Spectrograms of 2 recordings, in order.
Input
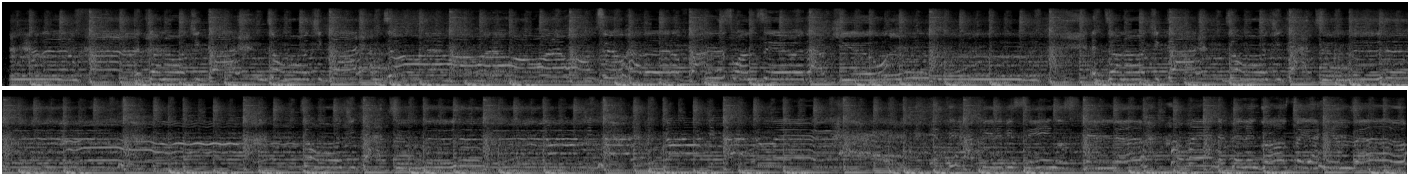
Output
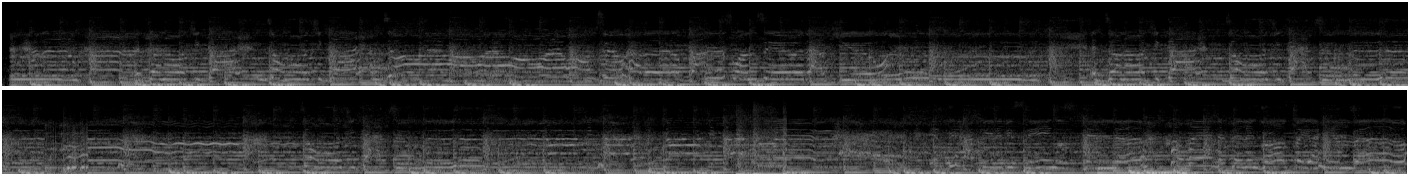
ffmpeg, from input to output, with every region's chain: ffmpeg -i in.wav -filter_complex "[0:a]asettb=1/sr,asplit=3[link_01][link_02][link_03];[link_01]atrim=end=13.154[link_04];[link_02]atrim=start=13.15:end=13.78,asetpts=PTS-STARTPTS,afade=type=in:duration=0.004:curve=qsin,afade=type=out:start_time=0.626:duration=0.004:curve=qsin,highpass=58,bandreject=frequency=3800:width=5.1[link_05];[link_03]atrim=start=13.776[link_06];[link_04][link_05]acrossfade=duration=0.004:curve1=hsin:curve2=qsin[link_07];[link_07][link_06]acrossfade=duration=0.004:curve1=qsin:curve2=hsin,asettb=1/sr,asplit=3[link_08][link_09][link_10];[link_08]atrim=end=14.484[link_11];[link_09]atrim=start=14.48:end=14.92,asetpts=PTS-STARTPTS,afade=type=in:duration=0.004:curve=qsin,afade=type=out:start_time=0.436:duration=0.004:curve=qsin,equalizer=frequency=2000:width_type=o:width=0.24:gain=-11.5,afreqshift=-380,acrusher=bits=6:dc=4:mix=0:aa=0.000001[link_12];[link_10]atrim=start=14.916[link_13];[link_11][link_12]acrossfade=duration=0.004:curve1=hsin:curve2=qsin[link_14];[link_14][link_13]acrossfade=duration=0.004:curve1=qsin:curve2=hsin,asettb=1/sr,asplit=3[link_15][link_16][link_17];[link_15]atrim=end=21.404[link_18];[link_16]atrim=start=21.4:end=21.91,asetpts=PTS-STARTPTS,afade=type=in:duration=0.004:curve=qsin,afade=type=out:start_time=0.506:duration=0.004:curve=qsin,acontrast=82,bass=frequency=250:gain=-8,treble=frequency=4000:gain=13,aeval=exprs='max(val(0),0)':channel_layout=same[link_19];[link_17]atrim=start=21.906[link_20];[link_18][link_19]acrossfade=duration=0.004:curve1=hsin:curve2=qsin[link_21];[link_21][link_20]acrossfade=duration=0.004:curve1=qsin:curve2=hsin,asettb=1/sr,asplit=3[link_22][link_23][link_24];[link_22]atrim=end=25.014[link_25];[link_23]atrim=start=25.01:end=25.95,asetpts=PTS-STARTPTS,afade=type=in:duration=0.004:curve=qsin,afade=type=out:start_time=0.936:duration=0.004:curve=qsin,lowpass=10000,lowshelf=frequency=250:gain=8.5[link_26];[link_24]atrim=start=25.946[link_27];[link_25][link_26]acrossfade=duration=0.004:curve1=hsin:curve2=qsin[link_28];[link_28][link_27]acrossfade=duration=0.004:curve1=qsin:curve2=hsin,aemphasis=mode=reproduction:type=75fm,acrossover=split=2700[link_29][link_30];[link_30]acompressor=threshold=-57dB:ratio=4:attack=1:release=60[link_31];[link_29][link_31]amix=inputs=2:normalize=0,highshelf=frequency=5700:gain=8.5" out.wav

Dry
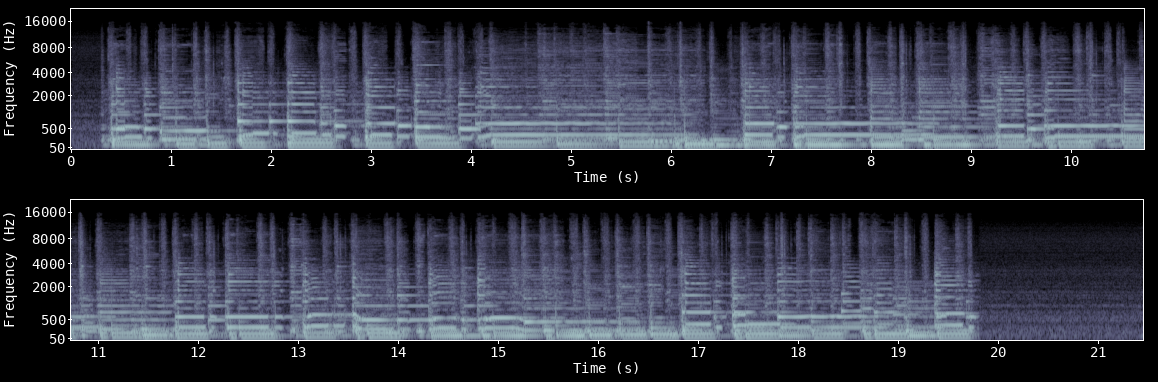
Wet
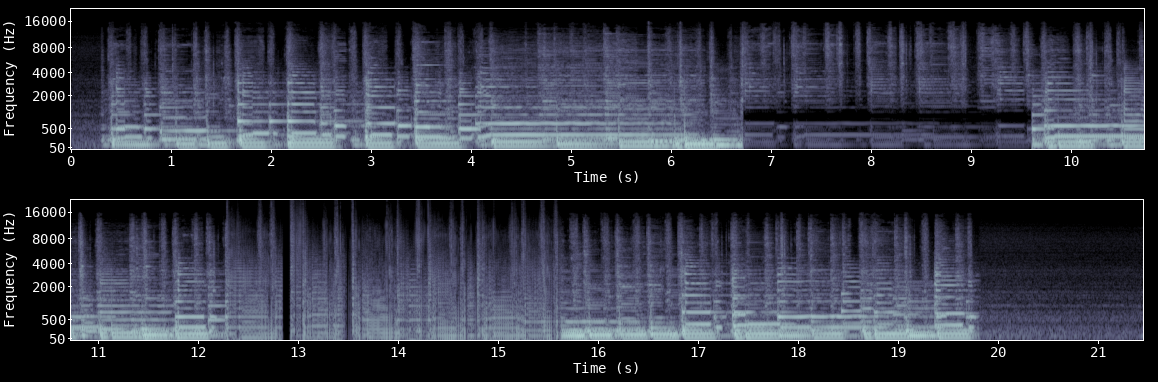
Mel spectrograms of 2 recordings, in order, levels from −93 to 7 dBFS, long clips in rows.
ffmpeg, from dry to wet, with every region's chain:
ffmpeg -i in.wav -filter_complex "[0:a]asettb=1/sr,asplit=3[link_01][link_02][link_03];[link_01]atrim=end=6.714[link_04];[link_02]atrim=start=6.71:end=9.61,asetpts=PTS-STARTPTS,afade=type=in:duration=0.004:curve=qsin,afade=type=out:start_time=2.896:duration=0.004:curve=qsin,asuperstop=centerf=920:order=4:qfactor=0.79,aderivative[link_05];[link_03]atrim=start=9.606[link_06];[link_04][link_05]acrossfade=duration=0.004:curve1=hsin:curve2=qsin[link_07];[link_07][link_06]acrossfade=duration=0.004:curve1=qsin:curve2=hsin,asettb=1/sr,asplit=3[link_08][link_09][link_10];[link_08]atrim=end=12.284[link_11];[link_09]atrim=start=12.28:end=15.63,asetpts=PTS-STARTPTS,afade=type=in:duration=0.004:curve=qsin,afade=type=out:start_time=3.346:duration=0.004:curve=qsin,acompressor=threshold=-25dB:ratio=20:attack=3.2:release=140:knee=1:detection=peak,acrusher=bits=3:mix=0:aa=0.5[link_12];[link_10]atrim=start=15.626[link_13];[link_11][link_12]acrossfade=duration=0.004:curve1=hsin:curve2=qsin[link_14];[link_14][link_13]acrossfade=duration=0.004:curve1=qsin:curve2=hsin,lowshelf=frequency=190:gain=7,dynaudnorm=framelen=120:gausssize=21:maxgain=4dB,volume=-3.5dB" out.wav

